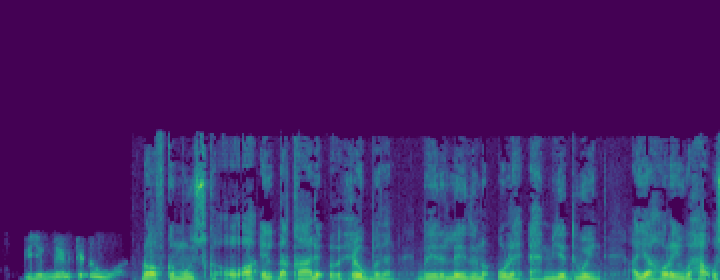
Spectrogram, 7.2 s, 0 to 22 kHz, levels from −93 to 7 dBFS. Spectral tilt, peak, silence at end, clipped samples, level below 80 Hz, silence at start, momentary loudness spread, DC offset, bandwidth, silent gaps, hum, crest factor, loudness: -6 dB/octave; -4 dBFS; 0 s; under 0.1%; -54 dBFS; 0.25 s; 9 LU; under 0.1%; 12 kHz; none; none; 16 dB; -20 LUFS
